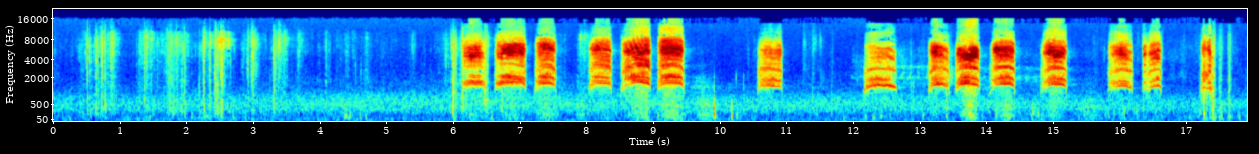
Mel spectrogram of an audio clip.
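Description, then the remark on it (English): A crow caws repeatedly in loud, harsh bursts, often in quick pairs and triplets, after a few fainter calls at the start. No one speaks. “Testing now, bird.”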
